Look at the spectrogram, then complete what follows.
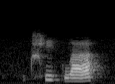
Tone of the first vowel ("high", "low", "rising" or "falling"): falling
